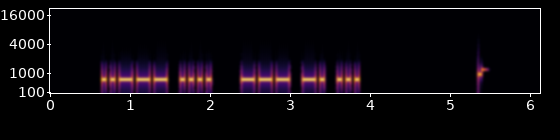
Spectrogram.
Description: Morse code, heard as a keyed tone, about 22 wpm, 700 Hz. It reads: 2H ONS
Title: Winter Field Day Exchanges Encore 22wpm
